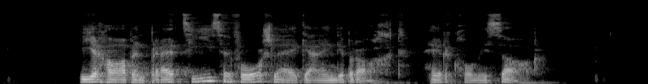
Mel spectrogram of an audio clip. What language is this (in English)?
German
